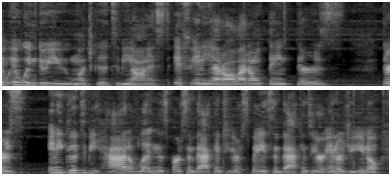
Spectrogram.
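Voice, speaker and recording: A woman's voice: on the low side, slight background noise. A woman giving a casual tarot reading, talking in a chatty, frank way with many fillers. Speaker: tarot reader.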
